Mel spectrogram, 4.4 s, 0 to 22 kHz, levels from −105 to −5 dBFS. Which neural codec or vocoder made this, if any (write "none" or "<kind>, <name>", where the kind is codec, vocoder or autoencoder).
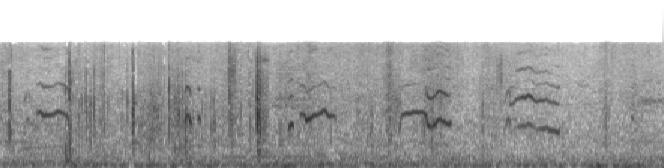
none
